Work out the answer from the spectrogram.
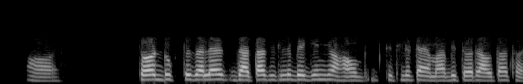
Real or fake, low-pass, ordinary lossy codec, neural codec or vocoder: real; 3.6 kHz; none; none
